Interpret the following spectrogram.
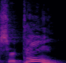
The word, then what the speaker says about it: Surtain: to say their name, his dad, for the longest time, was just being called Patrick Surtain until like years into his career. He's like, hey, guys, it's actually Surtain.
